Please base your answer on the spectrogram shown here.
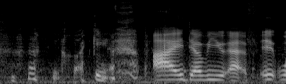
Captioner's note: laughing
